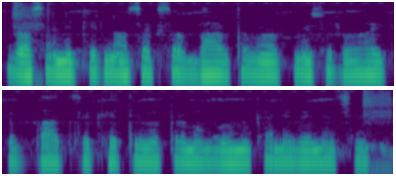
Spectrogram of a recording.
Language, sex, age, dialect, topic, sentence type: Maithili, male, 18-24, Angika, agriculture, statement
